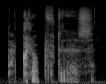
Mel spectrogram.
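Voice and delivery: hushed, voiceless and soft; a storyteller's hush before the knock; suspenseful whisper. A narrator's reading.

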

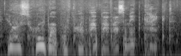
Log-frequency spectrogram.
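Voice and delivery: conspiratorial whisper. Acted. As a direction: whisper so dad won't hear. Heimlich vor Papa. (verschwörerisches Flüstern)

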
